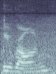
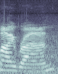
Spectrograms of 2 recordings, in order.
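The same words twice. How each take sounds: First: It is said the native way. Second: It is said the casual English way.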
